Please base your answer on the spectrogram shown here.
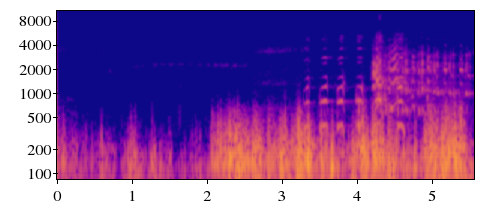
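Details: Male Sweetgrass turkey, a tom out on a morning walk after escaping, gobbling in a rapid rattling burst of warbling notes in the second half, after low rumbling noise; a person greets him nearby.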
